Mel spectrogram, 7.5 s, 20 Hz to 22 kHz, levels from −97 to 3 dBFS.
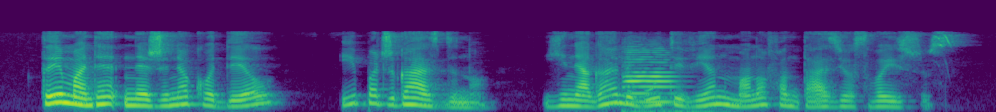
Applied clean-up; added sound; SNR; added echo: none; Wind instrument, woodwind instrument; 3 dB; none.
